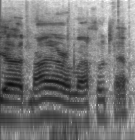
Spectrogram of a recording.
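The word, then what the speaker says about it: Nyarlathotep: I think you're trying to say Nyar Lathotep.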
